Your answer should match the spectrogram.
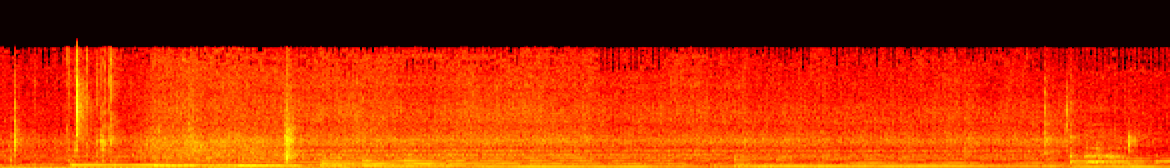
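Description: Background music with long held notes over the steady bubbling of a pot of boiling water, with a few light clicks and splashes in the first two seconds as potato gnocchi slide in off a plastic scraper.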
